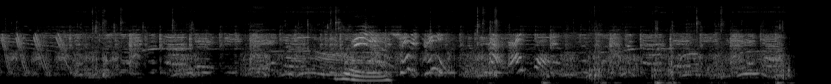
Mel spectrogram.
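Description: Spanish-language Mickey Baila y Baila animated plush toy playing its recorded Mickey voice and music through its small built-in speaker, tinny and thin. It cuts off suddenly at the end, with the toy's batteries running weak.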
